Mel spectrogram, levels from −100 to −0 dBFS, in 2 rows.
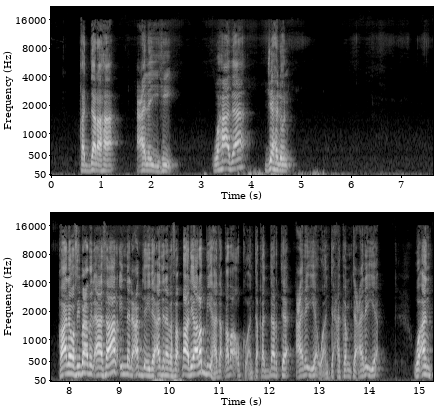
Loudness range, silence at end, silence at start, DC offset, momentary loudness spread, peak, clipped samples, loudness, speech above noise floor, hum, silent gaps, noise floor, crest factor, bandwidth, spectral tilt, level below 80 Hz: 10 LU; 0 s; 0.6 s; under 0.1%; 16 LU; -4 dBFS; under 0.1%; -23 LUFS; 44 dB; none; none; -67 dBFS; 22 dB; 17 kHz; -4 dB/octave; -52 dBFS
